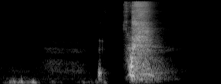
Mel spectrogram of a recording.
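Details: Morning sneezes from a sleepy person who was also coughing, with a tickly throat; sneeze.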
